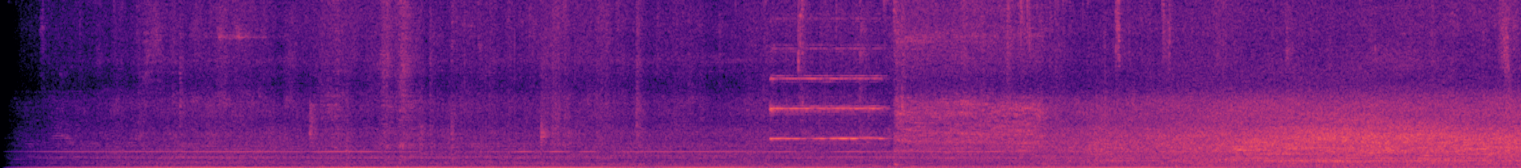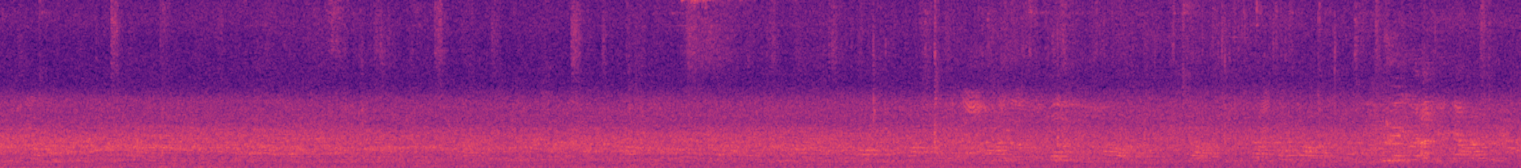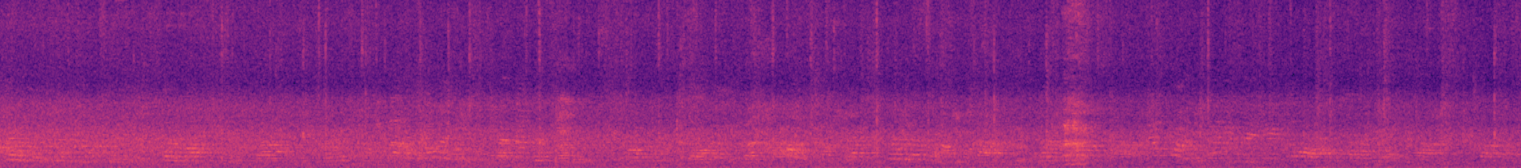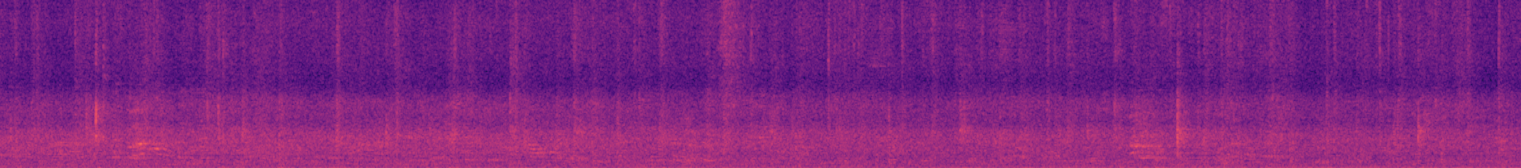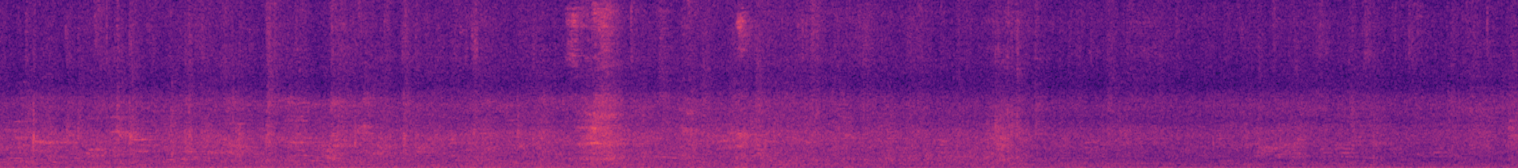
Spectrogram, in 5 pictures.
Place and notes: Kaohsiung Station, Taiwan - soundwalk
Toward the station hall, From the station platform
